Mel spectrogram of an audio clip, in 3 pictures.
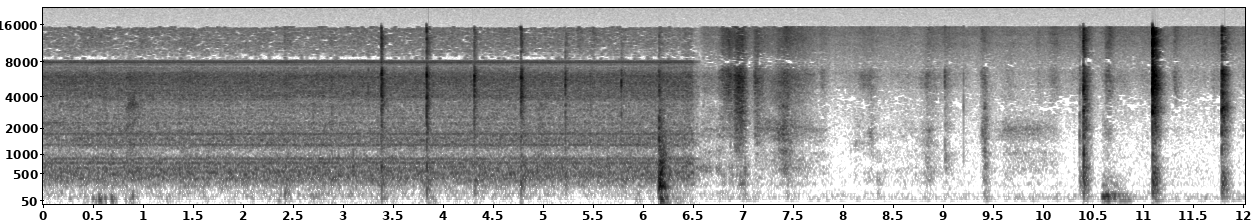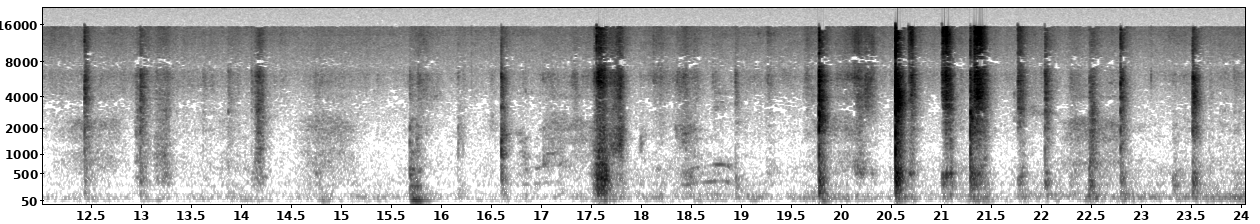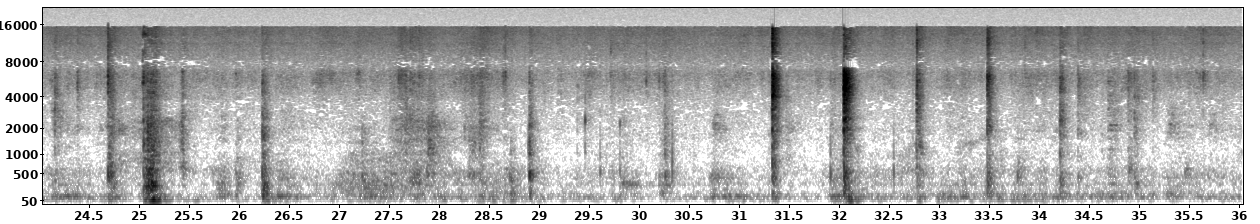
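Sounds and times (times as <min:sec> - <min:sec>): hands patting bread dough: 0:10.2 - 0:14.1.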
